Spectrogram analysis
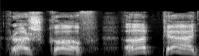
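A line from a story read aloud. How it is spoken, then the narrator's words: Yelling. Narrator (Russian): заорал Жень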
